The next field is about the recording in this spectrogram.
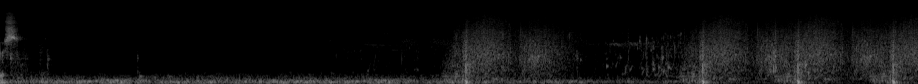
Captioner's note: water gurgling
